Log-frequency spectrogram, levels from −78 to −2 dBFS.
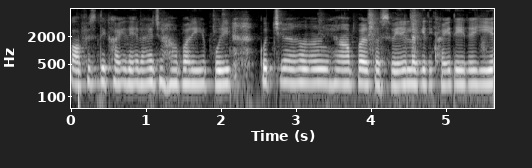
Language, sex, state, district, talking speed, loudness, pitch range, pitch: Hindi, female, Uttar Pradesh, Etah, 200 wpm, -15 LUFS, 190-195 Hz, 190 Hz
